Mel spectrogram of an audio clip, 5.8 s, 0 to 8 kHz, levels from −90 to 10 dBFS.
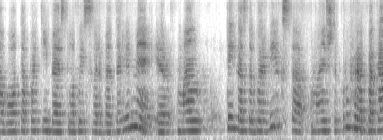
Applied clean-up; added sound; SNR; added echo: neural separator model SepFormer DNS4.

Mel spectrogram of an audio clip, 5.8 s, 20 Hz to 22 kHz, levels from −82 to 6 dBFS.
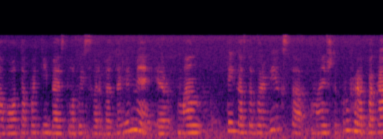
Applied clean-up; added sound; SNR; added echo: none; Hiss; 10 dB; reverberation time 1.3 s.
